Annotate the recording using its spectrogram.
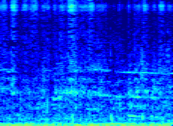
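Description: Faint scratching of a felt-tip pen writing on notebook paper.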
